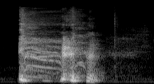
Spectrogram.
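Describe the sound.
A short, rough cough or throat-clearing comes from a person who has been sick for months and has a cough drop in. It is one harsh voiced burst with a couple of pulses that fades quickly, heard alone.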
